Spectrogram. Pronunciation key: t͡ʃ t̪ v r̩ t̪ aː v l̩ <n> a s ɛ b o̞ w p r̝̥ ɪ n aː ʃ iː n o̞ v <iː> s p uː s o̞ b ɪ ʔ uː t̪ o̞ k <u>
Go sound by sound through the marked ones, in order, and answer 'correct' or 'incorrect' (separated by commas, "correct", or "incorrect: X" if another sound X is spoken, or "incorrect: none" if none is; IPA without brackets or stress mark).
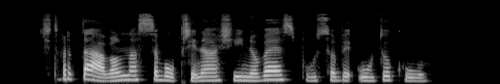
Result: correct, incorrect: ɛː, incorrect: uː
